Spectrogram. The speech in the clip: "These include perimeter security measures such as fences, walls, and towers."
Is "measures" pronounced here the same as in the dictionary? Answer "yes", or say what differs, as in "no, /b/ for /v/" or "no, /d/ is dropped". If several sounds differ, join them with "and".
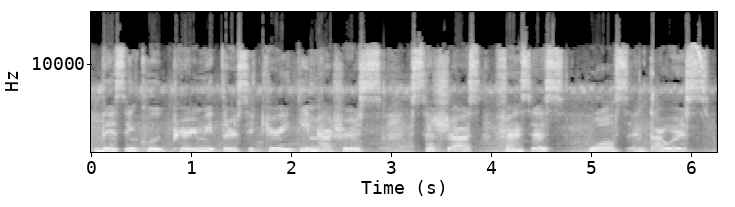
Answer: no, /ʃ/ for /ʒ/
